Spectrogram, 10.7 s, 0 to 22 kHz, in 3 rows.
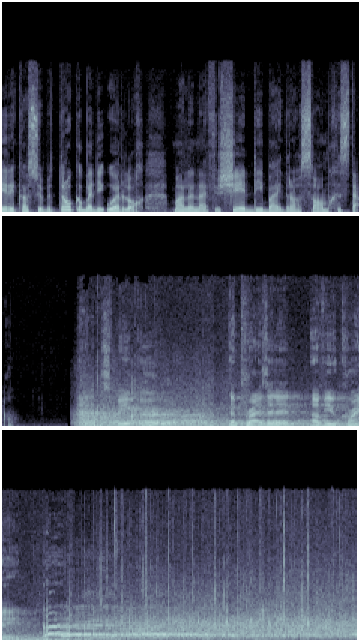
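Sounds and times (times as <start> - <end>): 
speech: 0.0 - 7.9
large audience applauding loudly: 7.6 - 10.6.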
